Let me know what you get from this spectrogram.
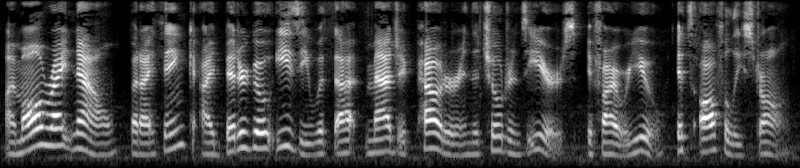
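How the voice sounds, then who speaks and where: A woman's voice: fairly low pitch, lively intonation, normal speed, few pauses. A woman voicing a practical, mild-mannered father in a storybook, cautious and instructing, on a noisy recording.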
